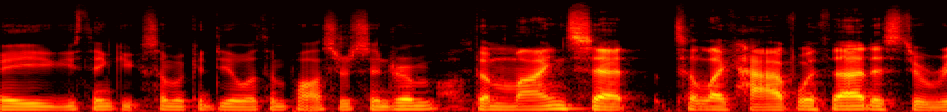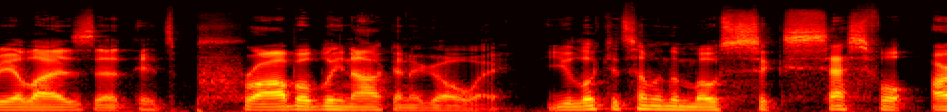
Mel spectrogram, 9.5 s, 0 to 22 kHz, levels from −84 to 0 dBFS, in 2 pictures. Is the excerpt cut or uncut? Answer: cut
